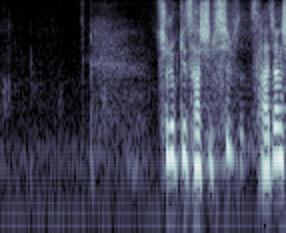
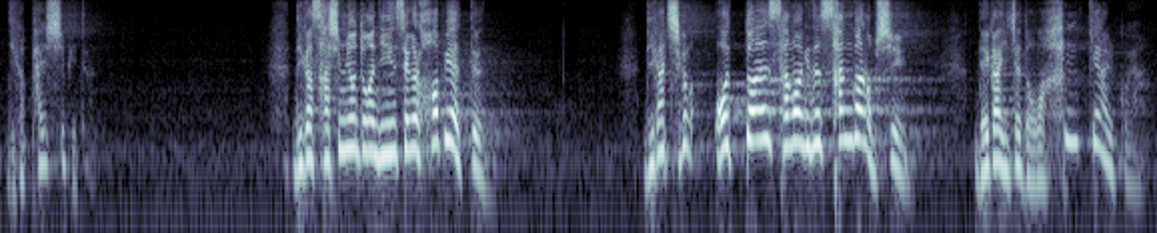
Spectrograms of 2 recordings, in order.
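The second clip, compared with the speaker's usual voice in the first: emphatic proclamation; 5 semitones higher, 6 dB louder than usual. Acted. Preacher proclaims God's words.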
